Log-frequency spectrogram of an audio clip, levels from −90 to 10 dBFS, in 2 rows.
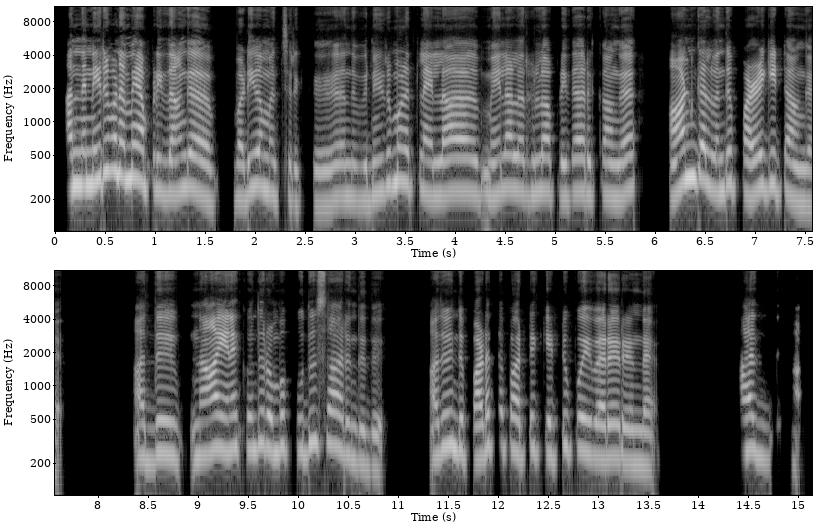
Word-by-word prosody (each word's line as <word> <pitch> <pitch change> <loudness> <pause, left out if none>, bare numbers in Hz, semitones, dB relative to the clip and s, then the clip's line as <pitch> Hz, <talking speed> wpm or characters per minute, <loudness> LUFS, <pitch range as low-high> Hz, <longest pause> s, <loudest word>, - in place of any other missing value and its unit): அந்த 270 +2 +5
நிறுவனமே 320 0 +5
அப்படி 245 -3 -3
தாங்க 245 +3 +2 0.5
வடிவமைச்சிருக்கு, 205 -6 -4 0.2
அந்த 210 0 -5 0.2
நிறுவனத்தில 260 -1 -1
எல்லா 220 +1 +2 0.4
மேலாளர்களும் 235 0 -1
அப்படி 215 -2 -5
தான் 230 0 +1
இருக்காங்க. 215 -1 -3 0.5
ஆண்கள் 300 -1 +5
வந்து 250 +4 -1
பழகிட்டாங்க. 225 -4 +2 0.9
அது 225 +2 -2 0.4
நான் 260 +3 +6
எனக்கு 265 +1 +1
வந்து 275 +1 -3
ரொம்ப 260 +2 -2 0.2
புதுசா 295 +3 -1
இருந்தது. 200 -5 -6 0.6
அதும் 280 +5 0
இந்த 255 - -1
படத்தை 275 +6 +1
பார்த்து 245 +2 -2
கெட்டுப்போய் 255 +2 -2
வேற 220 0 +4
இருந்தேன். 200 -2 -3 0.9
அத் 235 -4 -3 0.3
ஆ. - - -4
240 Hz, 125 wpm, -19 LUFS, 220-270 Hz, 0.9 s, நான்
